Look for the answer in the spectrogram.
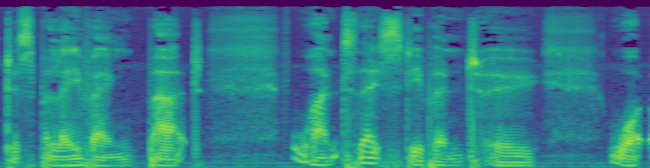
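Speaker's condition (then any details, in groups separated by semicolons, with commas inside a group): Tracheostomy and scarred vocal cord, laryngeal cysts, surgical vocal cord scarring; voice sounds different, presses on tracheostomy tube, later surgery left voiceless eight months, used voice machine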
